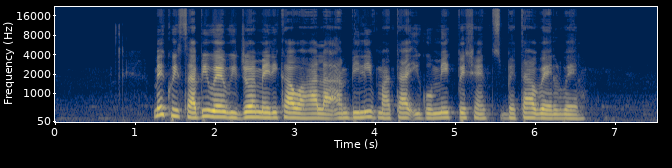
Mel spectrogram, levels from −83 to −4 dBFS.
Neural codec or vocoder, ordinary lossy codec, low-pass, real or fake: none; none; none; real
